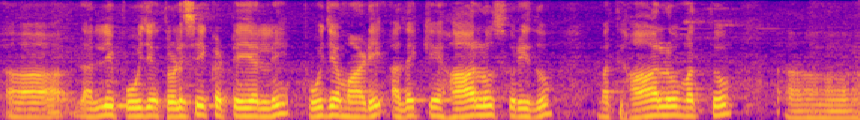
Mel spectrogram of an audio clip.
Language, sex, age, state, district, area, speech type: Kannada, male, 45-60, Karnataka, Dakshina Kannada, rural, spontaneous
